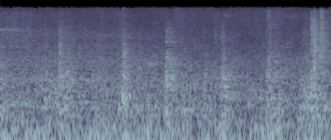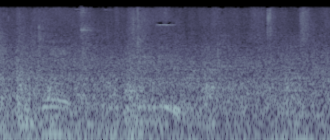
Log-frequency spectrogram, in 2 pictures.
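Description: Busy ambience at the Port Authority bus terminal in New York City: a steady low rumble of engines and crowd noise, scattered clanks and clatters, and faint indistinct voices murmuring in the background throughout.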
